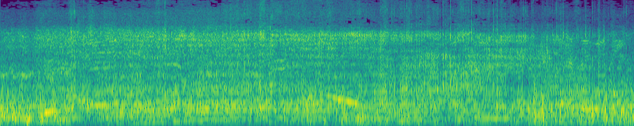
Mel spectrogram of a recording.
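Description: Rally car's engine running hard as it passes along the special stage, its note rising and falling, with spectators talking.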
